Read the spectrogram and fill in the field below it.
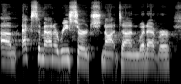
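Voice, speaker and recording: A woman speaks fairly slowly at medium pitch, with very wide pitch swings. Noticeable background noise can be heard. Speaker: podcast host. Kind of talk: podcast interview, conversational. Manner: upbeat, enthusiastic.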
